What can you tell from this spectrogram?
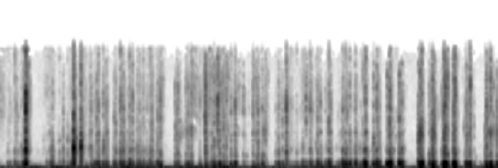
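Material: Cardboard.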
